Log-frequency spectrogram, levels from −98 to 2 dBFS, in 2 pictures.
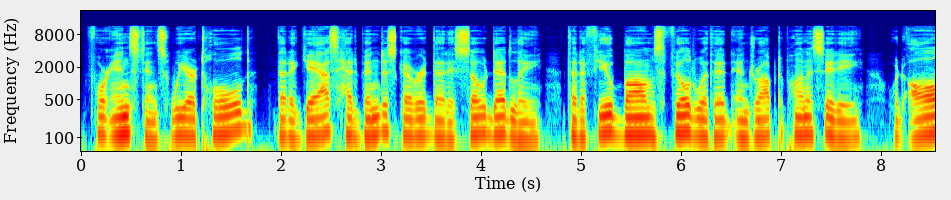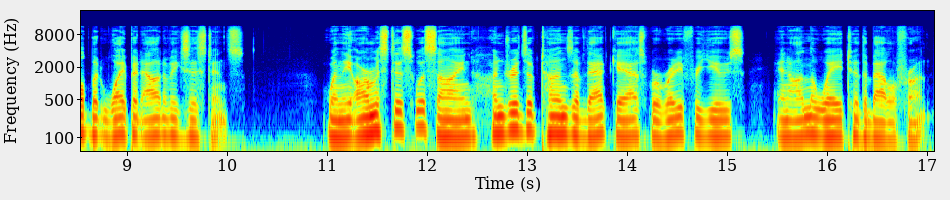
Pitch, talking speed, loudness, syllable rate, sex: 110 Hz, 205 wpm, -18 LUFS, 5.4 syllables/s, male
